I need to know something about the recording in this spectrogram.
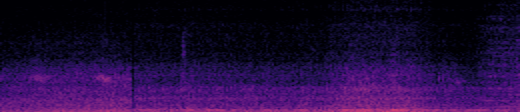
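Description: Traffic rumbles along a nearby street.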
